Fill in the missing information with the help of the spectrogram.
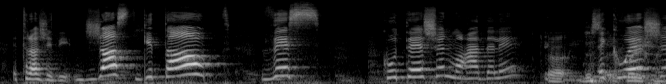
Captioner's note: speaking arabic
